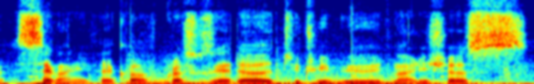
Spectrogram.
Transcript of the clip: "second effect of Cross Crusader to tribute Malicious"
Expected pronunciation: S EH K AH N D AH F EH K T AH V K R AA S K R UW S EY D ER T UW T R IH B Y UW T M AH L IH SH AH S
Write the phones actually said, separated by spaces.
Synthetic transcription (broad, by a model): S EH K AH N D AH F EH K T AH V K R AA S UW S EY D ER T UW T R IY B Y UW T M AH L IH SH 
